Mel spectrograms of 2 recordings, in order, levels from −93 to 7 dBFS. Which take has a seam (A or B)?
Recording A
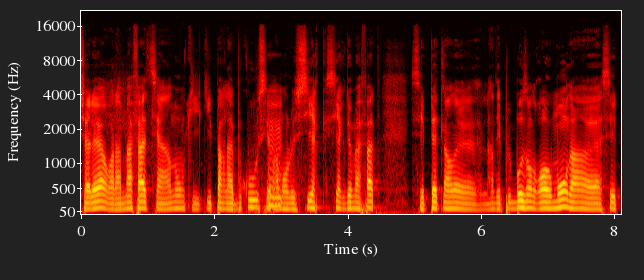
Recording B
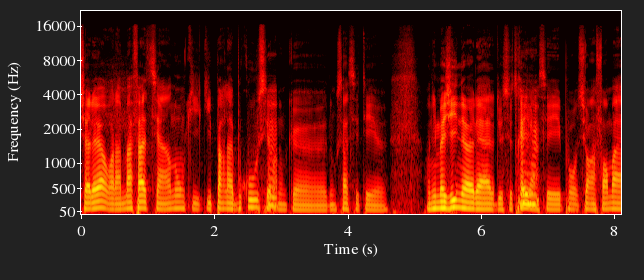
B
